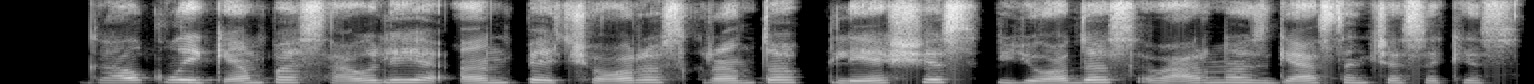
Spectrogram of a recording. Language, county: Lithuanian, Šiauliai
